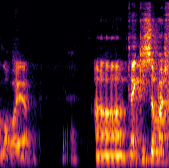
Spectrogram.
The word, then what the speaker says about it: La Jolla: been to southern california call it la jala because it's spelled l-a-k-o-l-l-a but it's called la jolla um thank you so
